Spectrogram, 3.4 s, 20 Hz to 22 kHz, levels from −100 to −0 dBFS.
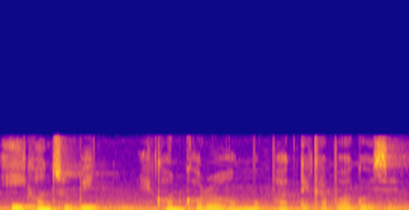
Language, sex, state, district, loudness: Assamese, female, Assam, Kamrup Metropolitan, -16 LUFS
